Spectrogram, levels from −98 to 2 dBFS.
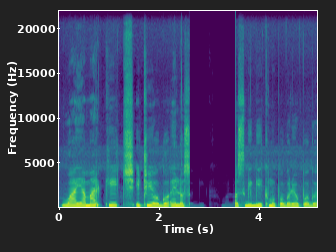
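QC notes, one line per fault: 2.62–3.53 s, 24-bit alignment error (too quiet): the speech drops abruptly by about 48 dB, staying clean but nearly inaudible, then returns at full level. Samples held in the low 24 bits of each 32-bit word were read as full 32-bit values, shrinking every sample's scale.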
